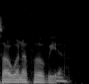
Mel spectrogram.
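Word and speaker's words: Samhainophobia: I'll tell you how it's spelled. It's spelled SAMHAINO phobia. – That doesn't make any sense. – That doesn't make sense, but that's how it's pronounced. Sawinophobia.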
